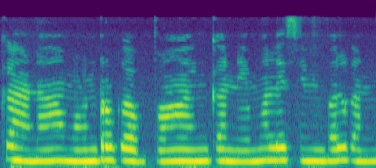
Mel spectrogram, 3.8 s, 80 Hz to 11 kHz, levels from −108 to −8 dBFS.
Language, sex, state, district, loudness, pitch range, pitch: Telugu, female, Andhra Pradesh, Sri Satya Sai, -15 LUFS, 220-235 Hz, 225 Hz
